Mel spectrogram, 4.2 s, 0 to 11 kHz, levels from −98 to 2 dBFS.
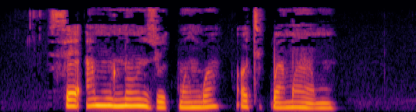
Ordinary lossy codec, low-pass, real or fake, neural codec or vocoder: MP3, 32 kbps; 9.9 kHz; real; none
